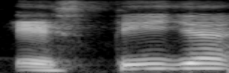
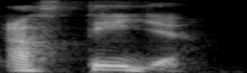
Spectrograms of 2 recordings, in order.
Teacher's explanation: la E es de la serie anterior, la semicerrada anterior. Y fíjate que la A es abierta, abierta central. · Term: vacilación de vocales átonas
